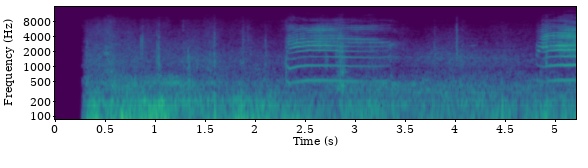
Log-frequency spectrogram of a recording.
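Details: Stray cats gathering on a breakwater during a wait for a ferry; after a second of rustling and wind, one cat gives a clear, drawn-out tonal meow, followed a moment later by a second shorter meow, with outdoor background noise throughout.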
